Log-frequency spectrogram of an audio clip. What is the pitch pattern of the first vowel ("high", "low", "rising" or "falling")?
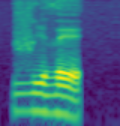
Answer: low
